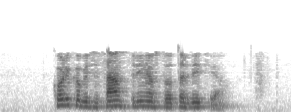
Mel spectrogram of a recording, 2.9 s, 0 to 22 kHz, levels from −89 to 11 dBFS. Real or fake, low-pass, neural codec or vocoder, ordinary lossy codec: real; 19.8 kHz; none; AAC, 16 kbps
